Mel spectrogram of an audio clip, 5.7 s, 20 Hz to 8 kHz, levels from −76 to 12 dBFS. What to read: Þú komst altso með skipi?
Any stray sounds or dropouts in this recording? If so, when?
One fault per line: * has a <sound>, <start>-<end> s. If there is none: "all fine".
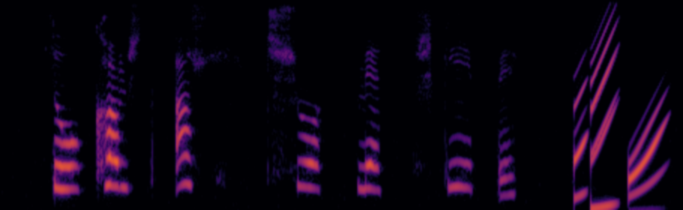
* has a chirp, 4.8-5.6 s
